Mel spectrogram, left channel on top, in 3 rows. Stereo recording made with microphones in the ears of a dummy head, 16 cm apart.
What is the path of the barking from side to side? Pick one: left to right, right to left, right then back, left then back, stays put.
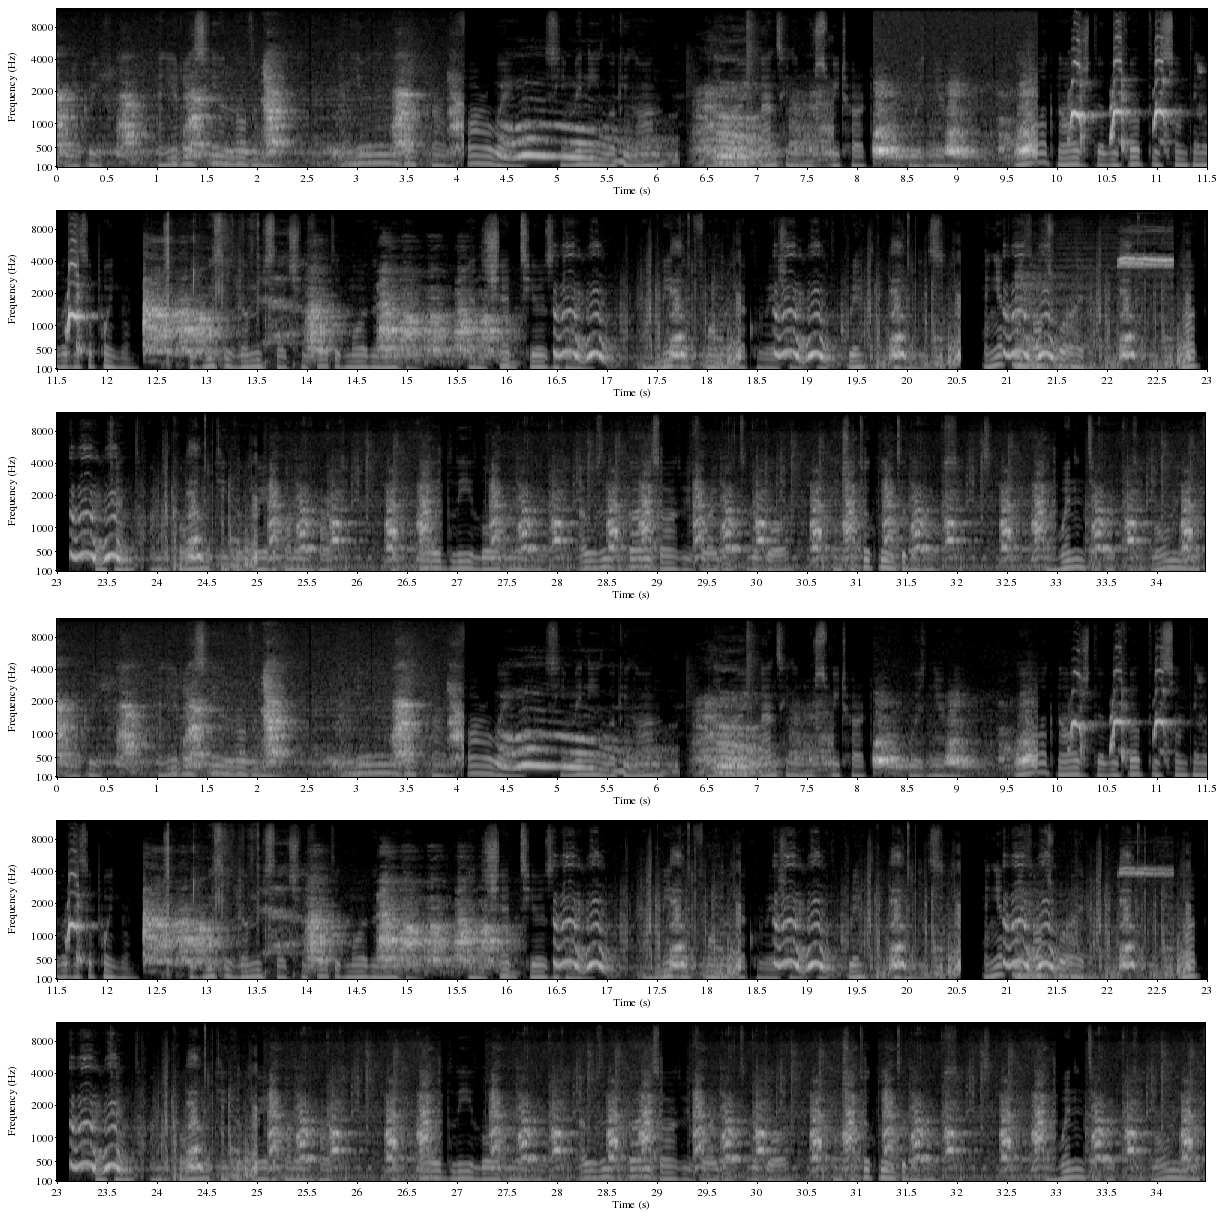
left then back.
